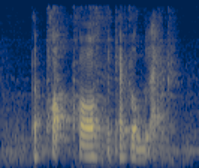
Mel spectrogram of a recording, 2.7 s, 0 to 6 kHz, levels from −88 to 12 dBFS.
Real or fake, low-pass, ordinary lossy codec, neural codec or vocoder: fake; 5.4 kHz; none; codec, 44.1 kHz, 1.7 kbps, Pupu-Codec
